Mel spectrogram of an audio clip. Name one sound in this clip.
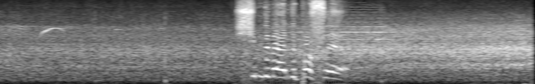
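A stadium crowd murmurs and roars steadily in the distance.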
